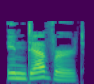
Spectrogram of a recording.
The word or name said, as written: endeavored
